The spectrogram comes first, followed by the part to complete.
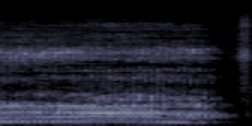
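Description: A low, gravelly roar from an angry elephant holds steady for over a second, thick with rumbling overtones. It tapers off, and a sudden loud burst follows at the very end.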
